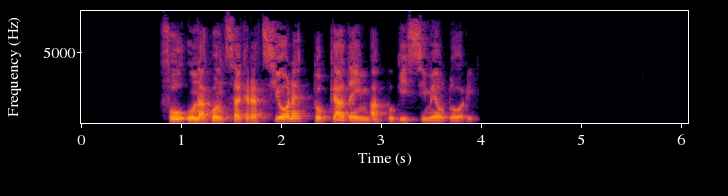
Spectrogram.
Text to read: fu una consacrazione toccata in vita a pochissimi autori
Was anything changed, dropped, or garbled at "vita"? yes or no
yes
